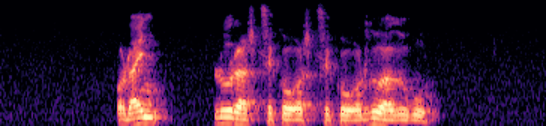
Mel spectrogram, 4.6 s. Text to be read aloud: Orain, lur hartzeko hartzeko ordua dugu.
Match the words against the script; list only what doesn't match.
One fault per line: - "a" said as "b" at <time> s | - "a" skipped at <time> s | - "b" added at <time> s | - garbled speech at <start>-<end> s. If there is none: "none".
none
